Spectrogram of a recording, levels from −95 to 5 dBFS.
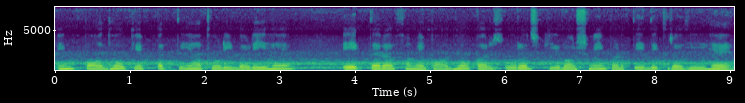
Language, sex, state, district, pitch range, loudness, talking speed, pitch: Hindi, female, Maharashtra, Mumbai Suburban, 185-205 Hz, -16 LUFS, 125 wpm, 195 Hz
